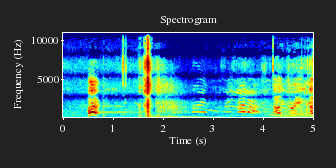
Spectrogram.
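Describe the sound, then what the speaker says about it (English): A light 3-pounder cannon on a grasshopper carriage fires once with a sharp, loud boom, and a second heavy report follows about a second later. Shouted commands and crowd voices surround the shots at an outdoor historical reenactment. "These mobile cannons are light 3-pounders, mounted on grasshopper carriages."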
